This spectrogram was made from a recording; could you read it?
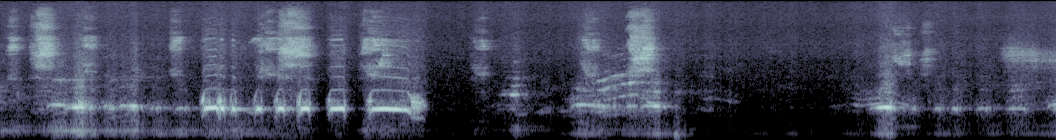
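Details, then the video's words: Local and Bangkok zebra doves answering each other; a run of rapid, evenly spaced low coos ends in a longer drawn note, then fainter coo trains after a gap, with scattered rustling and clicks. "Perkutut Lokal & Bangkok Bunyi Saling Bersahutan"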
